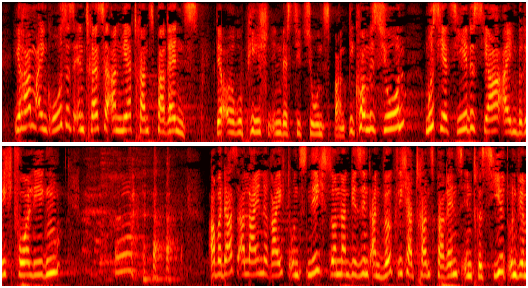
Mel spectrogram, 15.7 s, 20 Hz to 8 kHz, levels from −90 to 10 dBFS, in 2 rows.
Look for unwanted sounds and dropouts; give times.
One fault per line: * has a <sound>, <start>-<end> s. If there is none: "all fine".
* has a laugh, 9.0-10.6 s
